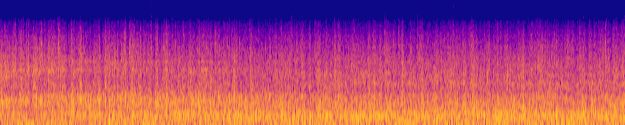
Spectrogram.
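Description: Soft-cloth wash brushes of a Ryko Softgloss XS automatic car wash scrubbing against the side of a pickup truck, heard from inside the cab: a loud, steady rush full of rapid flapping slaps.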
